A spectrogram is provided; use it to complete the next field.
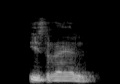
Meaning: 1. Israel (a country in Western Asia in the Middle East, at the eastern shore of the Mediterranean) 2. a male given name, equivalent to English Israel
- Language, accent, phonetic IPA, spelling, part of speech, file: Catalan, Valencia, [iz.raˈɛl], Israel, proper noun, LL-Q7026 (cat)-Israel.wav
